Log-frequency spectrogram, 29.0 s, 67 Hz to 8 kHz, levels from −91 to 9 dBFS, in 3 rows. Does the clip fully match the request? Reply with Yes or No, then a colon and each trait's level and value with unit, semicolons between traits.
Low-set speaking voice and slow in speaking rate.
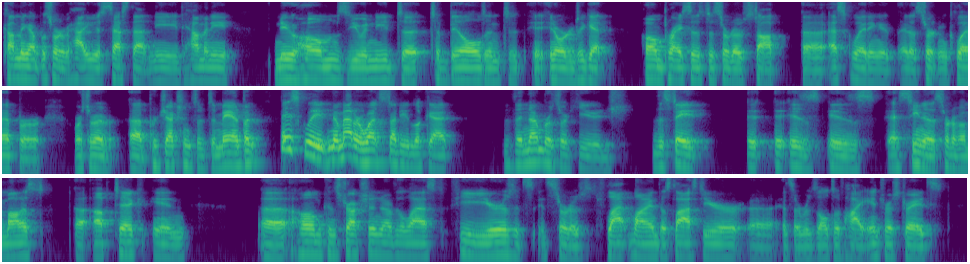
No: low, 105 Hz; fast, 205 wpm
